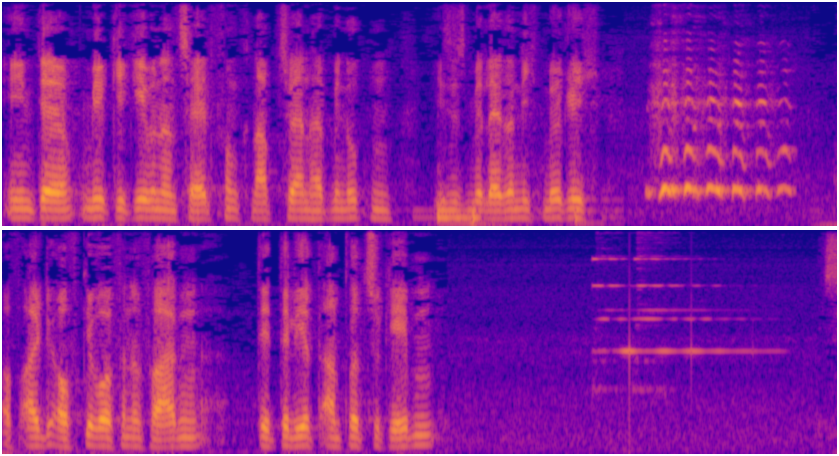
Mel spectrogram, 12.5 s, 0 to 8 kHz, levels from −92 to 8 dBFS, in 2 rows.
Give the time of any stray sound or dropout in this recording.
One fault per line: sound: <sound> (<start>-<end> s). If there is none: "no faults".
sound: laugh (4.8-6.0 s)
sound: laugh (10.7-12.2 s)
